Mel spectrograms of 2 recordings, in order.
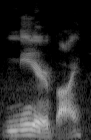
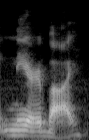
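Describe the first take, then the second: First: The R sound is pronounced. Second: The same.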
